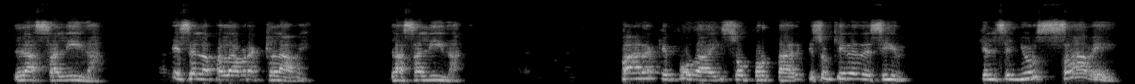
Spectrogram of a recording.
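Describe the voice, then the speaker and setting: Slow, emphatic male pastor, distant mic. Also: extremely high pitch, a bit bright. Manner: slow, deliberate, emphatic, stresses key words. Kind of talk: sermon, reading and explaining scripture. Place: church.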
